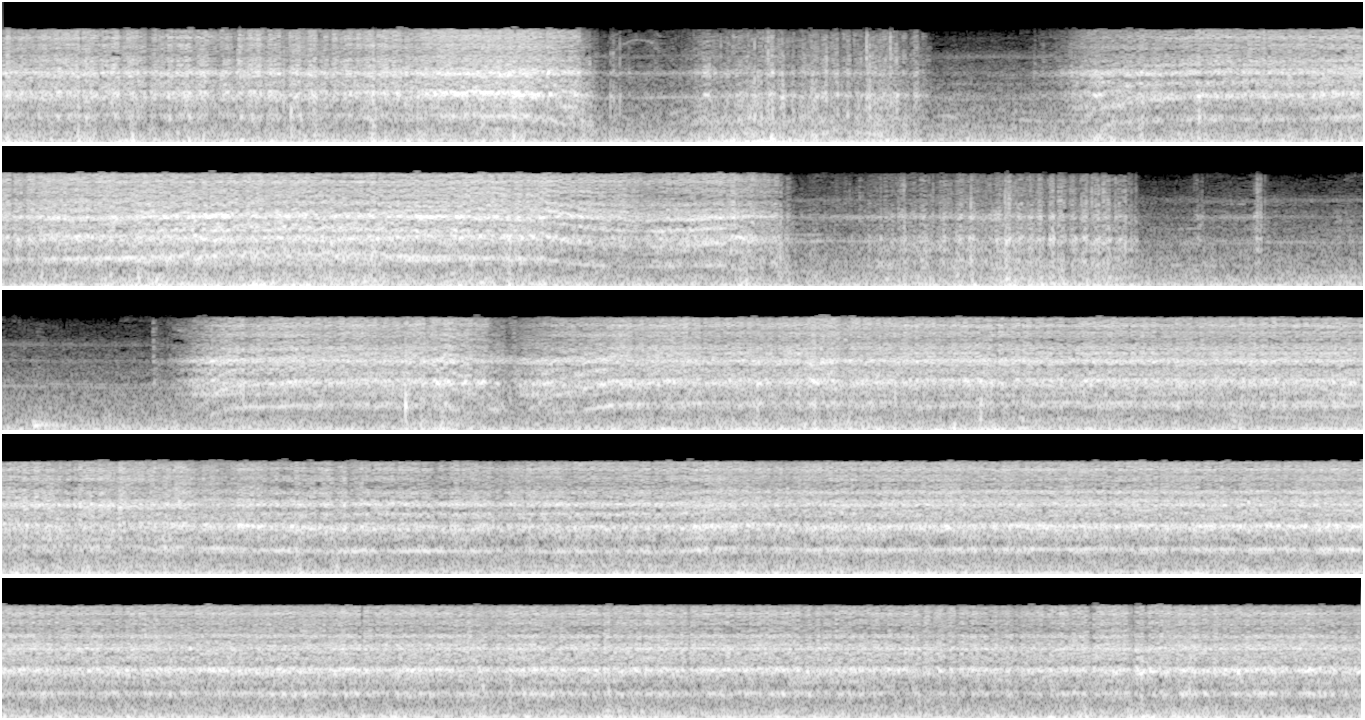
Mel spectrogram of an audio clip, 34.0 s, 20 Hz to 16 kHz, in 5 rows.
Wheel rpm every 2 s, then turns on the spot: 190, 60, 90, 190, 160, 30, 10, 120, 180, 200, 180, 170, 180, 180, 180, 180, 180.
2-4 10-12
